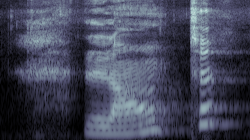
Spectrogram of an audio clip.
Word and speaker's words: lent: Lente, au masculin c'est lent. La lettre finale muette, c'est le T, que l'on trouve ici au féminin qui se prononce, mais qui ne se prononce pas au masculin.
